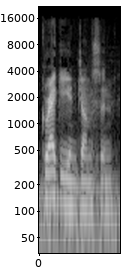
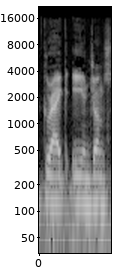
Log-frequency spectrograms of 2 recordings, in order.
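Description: First: Greg and Ian run together as one word. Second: Greg and Ian are said as separate words. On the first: The speaker calls it wrong. "Not Greg Ian Johnson. Greg Ian isn't one word" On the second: The speaker calls it right. "And I'm Greg Ian Johnson"

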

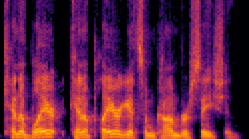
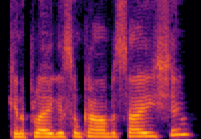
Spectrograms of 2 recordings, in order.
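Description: First: Spoken plainly in a neutral accent. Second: Spoken in an imitated African American accent. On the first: The line sounds flat and uncool. The speaker calls it wrong. "I'll say it without the accent so you can hear how bad it is" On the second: The line sounds cool. The speaker calls it right. "But when he said it, it was he was like"

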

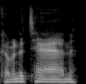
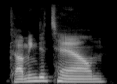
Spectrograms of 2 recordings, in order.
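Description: First: It is said in a Pittsburgh accent. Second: It is said in a neutral accent.

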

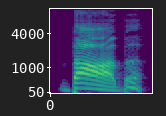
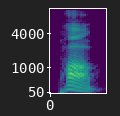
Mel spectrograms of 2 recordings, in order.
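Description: First: The name begins with a voiced b sound. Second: The name begins with a voiceless p sound. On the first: This is the usual way to say the name. "I don't need to be like, Bob" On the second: This imitates how someone else said the name. "my bodega used to call me Pop. That's how you pronounce my name"

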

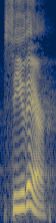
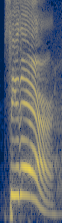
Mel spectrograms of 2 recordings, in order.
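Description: First: It sounds short and annoyed. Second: It sounds bright and excited.

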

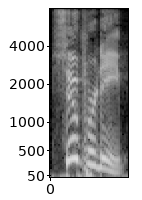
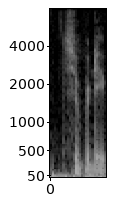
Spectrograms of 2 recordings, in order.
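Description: First: It is said with more enthusiasm. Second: It is said flatly, without enthusiasm.

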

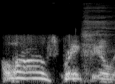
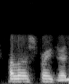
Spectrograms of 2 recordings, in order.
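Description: First: It is said very loudly, as to a crowd. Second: It is said louder, as to twenty people.

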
